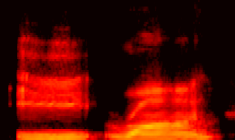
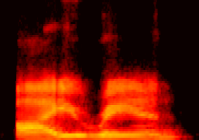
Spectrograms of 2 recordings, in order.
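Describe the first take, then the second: First: The first vowel is an E sound. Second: The first vowel is not an E sound. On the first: The speaker calls it right. "it's with an E" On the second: The speaker calls it wrong. "That is the incorrect pronunciation"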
